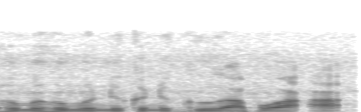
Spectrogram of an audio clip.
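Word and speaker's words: humuhumunukunukuāpuaʻa: Oh yeah, the huma huma nuku nuku apua'a. Yes. Oh, There you pretty go. good pronunciation, Adam.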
